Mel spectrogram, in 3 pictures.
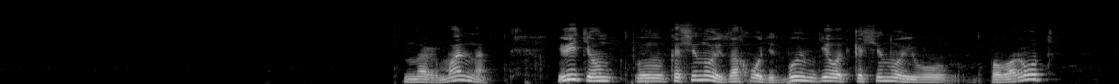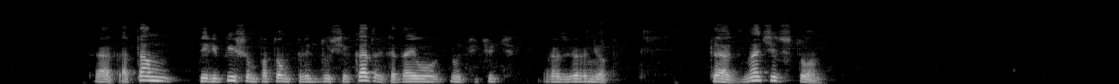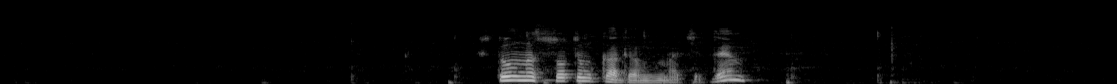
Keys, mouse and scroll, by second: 4.4-5.1 middle drag, 5.8-6.3 shift+middle drag, 6.6 middle drag, 9.6 middle click, 10.1-12.5 middle drag, 17.2 click, 18.1-26.1 drag, 27.1 middle click, 27.5 middle click, 28.8 middle click, 30.5 shift+middle click.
